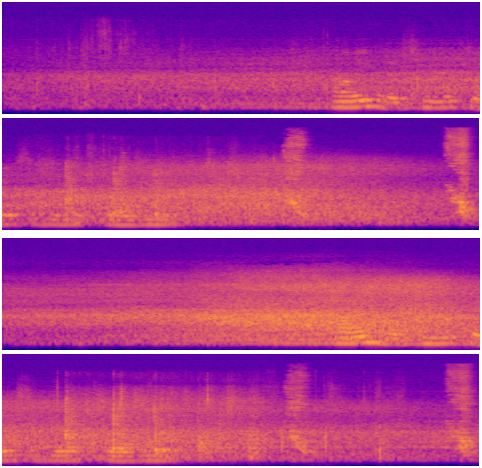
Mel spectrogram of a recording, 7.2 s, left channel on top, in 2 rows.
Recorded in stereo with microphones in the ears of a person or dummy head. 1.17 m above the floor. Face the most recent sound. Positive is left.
turn(degrees=55)  # may be behind; listen again after turning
